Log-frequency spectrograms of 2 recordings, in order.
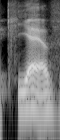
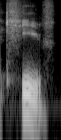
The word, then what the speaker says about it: Kyiv: Verta says Kiev, it is Russian pronunciation. Oh, really? So when it was part of the USSR, they would always say Kiev, and now in the Ukraine, you guys say Kyiv.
